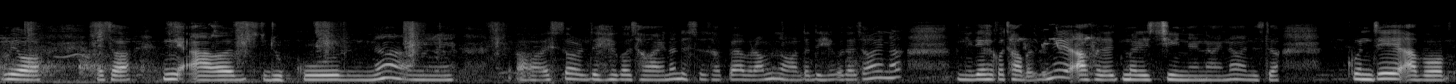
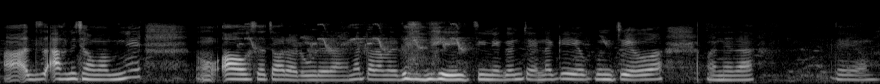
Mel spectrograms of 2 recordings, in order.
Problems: constant background noise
